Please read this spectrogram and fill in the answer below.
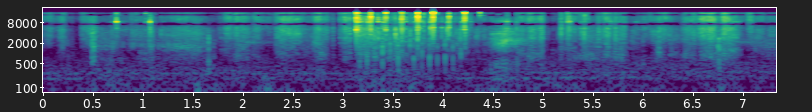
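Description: Crusty snow crunching and scraping under a corgi as it slides, rolls on its back and scrambles, with a quick run of sharp crunches about three seconds in.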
